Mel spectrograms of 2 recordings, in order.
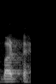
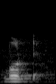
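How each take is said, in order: First: The vowel is open, as in 'cut'. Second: The vowel is rounded, as in 'put'. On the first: The speaker calls it right. "ये बट है" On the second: The speaker calls it wrong. "बुट नहीं"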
